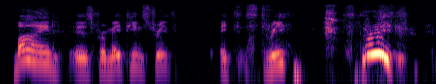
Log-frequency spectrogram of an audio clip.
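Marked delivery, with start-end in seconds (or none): 3.3-4.1 high, loud shrieking voice. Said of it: "Sorry, too much Monty Python".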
